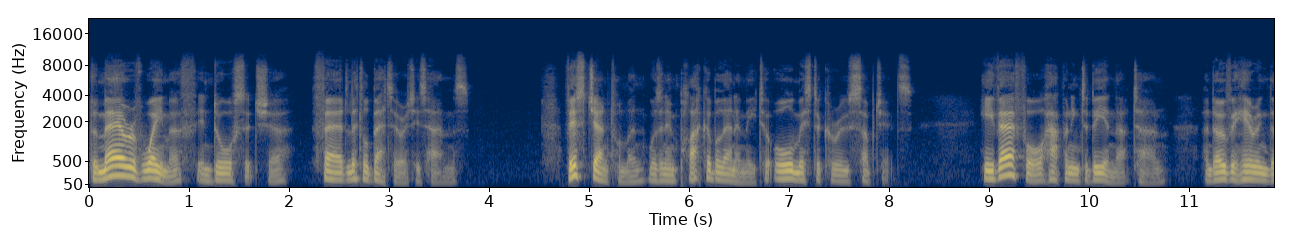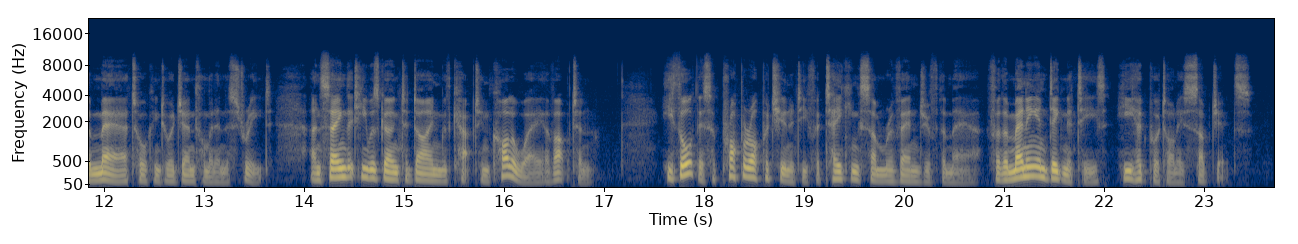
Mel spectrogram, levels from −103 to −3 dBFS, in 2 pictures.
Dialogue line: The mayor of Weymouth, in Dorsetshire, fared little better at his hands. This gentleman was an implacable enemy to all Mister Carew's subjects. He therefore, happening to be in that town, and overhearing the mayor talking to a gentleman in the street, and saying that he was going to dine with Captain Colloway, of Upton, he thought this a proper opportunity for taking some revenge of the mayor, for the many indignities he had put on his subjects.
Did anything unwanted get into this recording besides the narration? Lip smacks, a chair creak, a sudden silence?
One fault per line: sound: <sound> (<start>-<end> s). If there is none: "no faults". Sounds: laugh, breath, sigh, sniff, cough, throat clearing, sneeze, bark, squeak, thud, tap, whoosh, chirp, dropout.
no faults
